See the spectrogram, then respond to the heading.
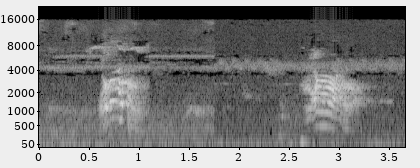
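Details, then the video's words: Two rasping, drawn-out caws from a raven of Australia, Oceania and Southeast Asia, roughly two seconds apart, over a constant shrill buzz of insects. "Ворон. Австралия. Океания. Ю-В Азия. Голоса птиц"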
